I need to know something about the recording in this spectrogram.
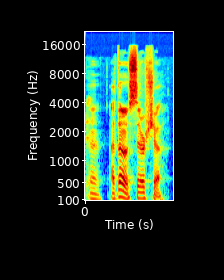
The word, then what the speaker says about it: Saoirse: Saoirse rhymes with inertia. That's how I learned it. I thought it was Saoirse.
